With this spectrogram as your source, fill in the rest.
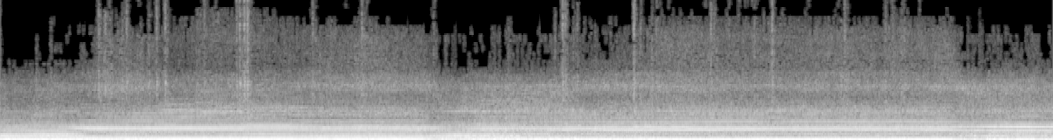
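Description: A car engine idles with a steady, droning hum from close by.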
